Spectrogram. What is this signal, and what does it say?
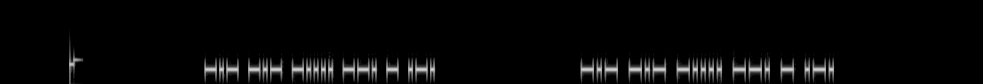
Morse code, heard as a keyed tone, about 31 wpm, 700 Hz. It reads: KK6GTR KK6GTR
